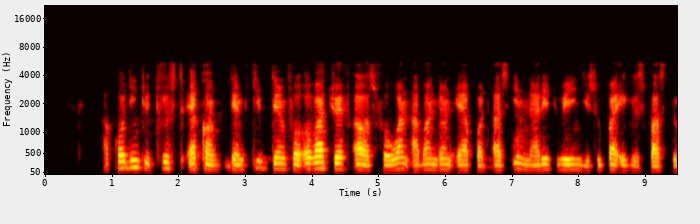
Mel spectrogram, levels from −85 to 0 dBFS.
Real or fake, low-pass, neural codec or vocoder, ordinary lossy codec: real; 5.4 kHz; none; Opus, 16 kbps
